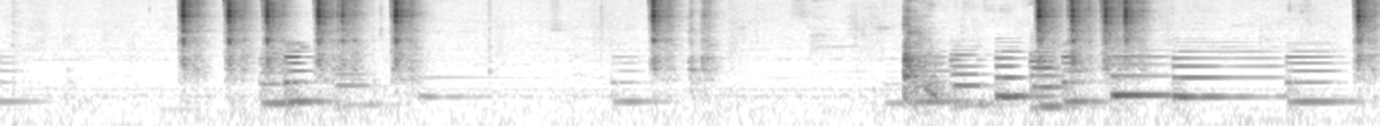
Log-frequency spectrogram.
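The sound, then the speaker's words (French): Letters being typed on a typewriter: quick clusters of crisp key strikes in uneven bursts, set against sustained tones. “la frappe des lettres sur la machine à écrire”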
